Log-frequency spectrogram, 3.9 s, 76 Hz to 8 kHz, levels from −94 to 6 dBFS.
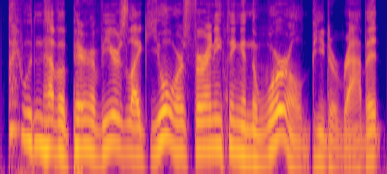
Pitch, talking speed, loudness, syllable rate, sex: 140 Hz, 250 wpm, -17 LUFS, 5.5 syllables/s, male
